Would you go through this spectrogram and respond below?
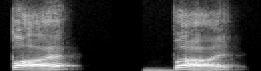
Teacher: many speakers would not pronounce the final T in the word but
